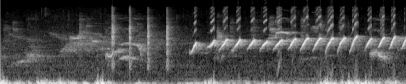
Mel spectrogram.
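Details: White-rumped shama, stimulated to sing and flicking its tail: scattered clicks and low thumps, then a fast series of about a dozen identical rising whistled notes, roughly three each second.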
